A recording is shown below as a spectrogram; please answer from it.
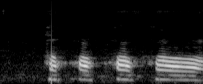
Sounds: Laughter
